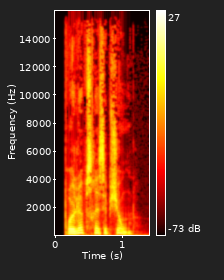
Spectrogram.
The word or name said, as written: bryllupsreception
